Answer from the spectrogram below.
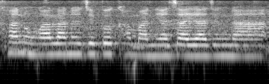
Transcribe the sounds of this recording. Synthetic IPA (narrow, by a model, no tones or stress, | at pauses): kʰanɔŋalanɯzebɯkʰamanijazajazɯŋna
